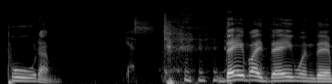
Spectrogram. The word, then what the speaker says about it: Pooram: thrissur every year on the Purim pronounced puram day by day when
